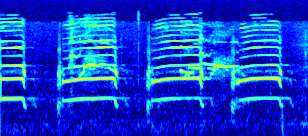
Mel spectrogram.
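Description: Glaucous-winged gull calling: a steady series of short, clear, even-pitched notes, about two a second, four in all.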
